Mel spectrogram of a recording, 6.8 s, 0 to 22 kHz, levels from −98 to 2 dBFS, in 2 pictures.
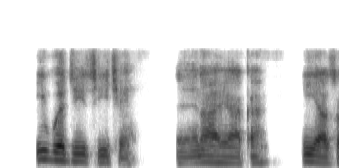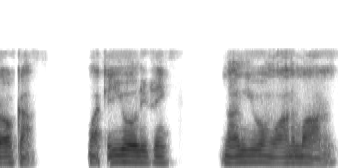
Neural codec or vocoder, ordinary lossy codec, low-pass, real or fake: codec, 16 kHz, 1.1 kbps, Voila-Tokenizer; none; 7.2 kHz; fake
